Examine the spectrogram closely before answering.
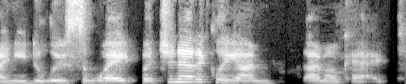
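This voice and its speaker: A woman's plain, everyday voice, medium in pitch, with lively intonation at a fairly quick pace. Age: 60s. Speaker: market researcher and author. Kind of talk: interview.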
